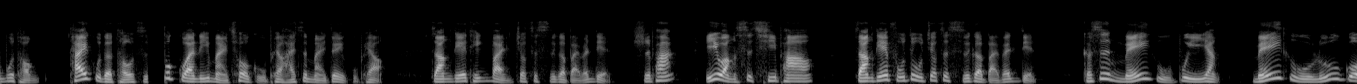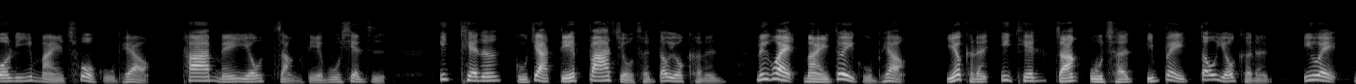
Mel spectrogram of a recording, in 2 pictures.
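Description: No audible technical faults.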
